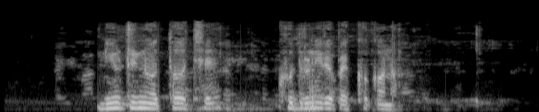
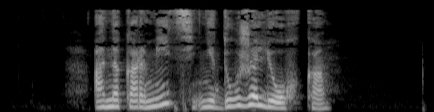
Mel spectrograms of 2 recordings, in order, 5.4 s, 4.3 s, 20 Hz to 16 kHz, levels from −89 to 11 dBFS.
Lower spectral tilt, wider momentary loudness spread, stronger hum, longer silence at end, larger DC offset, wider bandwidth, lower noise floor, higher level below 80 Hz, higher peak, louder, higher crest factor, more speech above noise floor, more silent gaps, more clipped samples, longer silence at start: first, -6 dB/octave vs -4 dB/octave; first, 15 LU vs 11 LU; neither; second, 0.6 s vs 1.05 s; neither; second, 8 kHz vs 11.5 kHz; second, -69 dBFS vs -83 dBFS; first, -56 dBFS vs -76 dBFS; about the same, -4 dBFS vs -6 dBFS; first, -19 LUFS vs -22 LUFS; about the same, 18 dB vs 18 dB; second, 49 dB vs 61 dB; neither; neither; about the same, 0.85 s vs 0.95 s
